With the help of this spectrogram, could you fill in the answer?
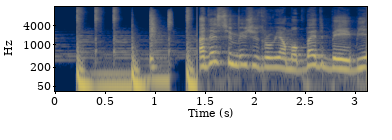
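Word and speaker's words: Bhad Bhabie: troviamo bye baby e comunque si pronuncia così perché ho cercato su internet con gli si pronuncia bye baby mi raccomando scrivete nei commenti che non si pronuncia così perché ho cercato su internet mi sono informato cercato le fonti e quindi si pronuncia bad baby e comunque chi è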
